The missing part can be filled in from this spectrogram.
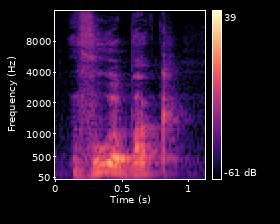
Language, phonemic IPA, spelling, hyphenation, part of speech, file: Dutch, /ˈvur.bɑk/, voerbak, voer‧bak, noun, Nl-voerbak.ogg
- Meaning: any container for animal fodder or feed: food bowl, trough, manger, feeding bowl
